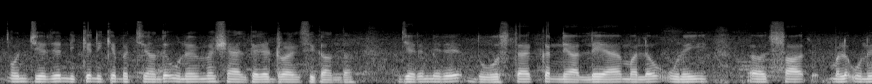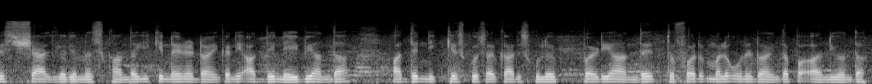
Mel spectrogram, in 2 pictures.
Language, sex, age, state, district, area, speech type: Dogri, male, 18-30, Jammu and Kashmir, Jammu, rural, spontaneous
